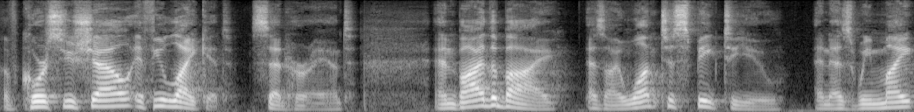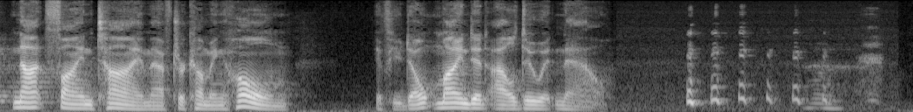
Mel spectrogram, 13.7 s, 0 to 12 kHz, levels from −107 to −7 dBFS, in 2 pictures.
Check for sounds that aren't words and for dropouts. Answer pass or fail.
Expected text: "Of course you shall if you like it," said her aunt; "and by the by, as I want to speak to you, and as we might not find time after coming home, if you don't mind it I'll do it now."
fail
